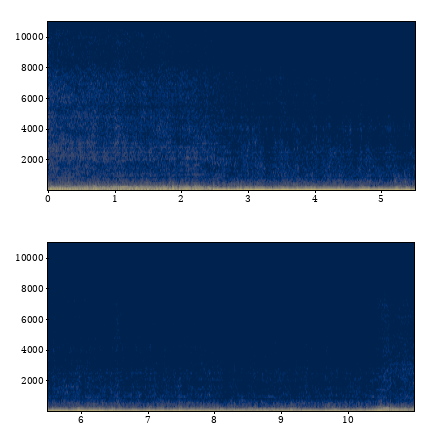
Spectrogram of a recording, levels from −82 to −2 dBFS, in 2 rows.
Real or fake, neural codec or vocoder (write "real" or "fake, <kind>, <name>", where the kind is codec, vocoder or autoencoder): fake, codec, SNAC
